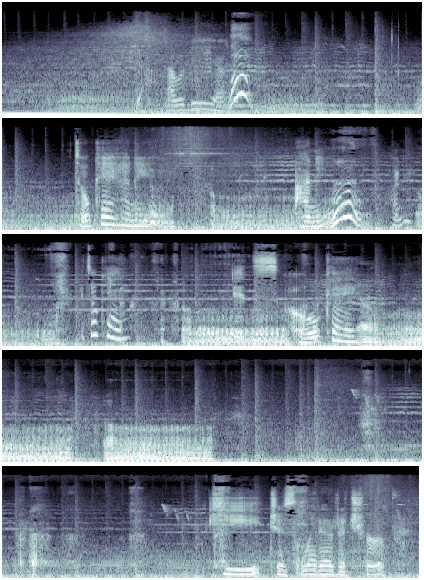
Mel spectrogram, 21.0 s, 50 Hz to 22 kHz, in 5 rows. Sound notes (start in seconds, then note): 2.3 woof; 9.9 growling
